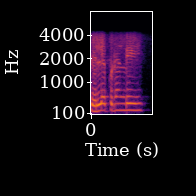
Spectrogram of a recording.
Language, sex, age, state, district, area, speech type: Telugu, male, 18-30, Andhra Pradesh, East Godavari, rural, conversation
